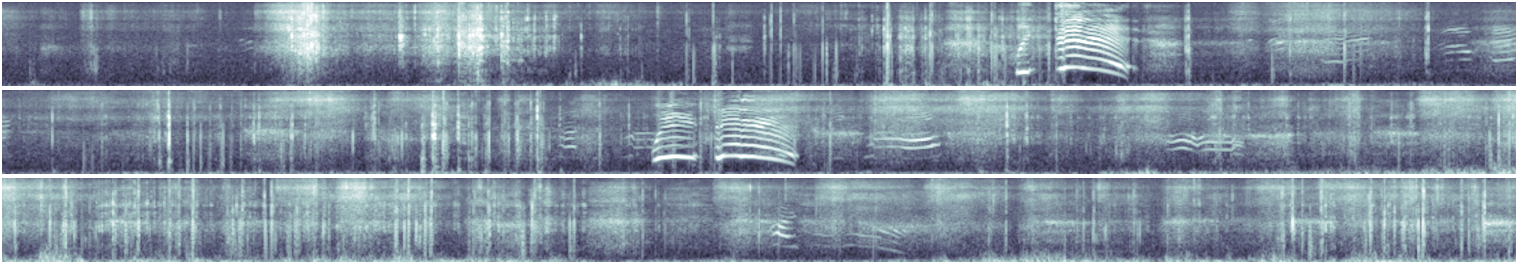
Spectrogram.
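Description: Dry grass rustling and crackling against a model rocket's onboard camera as it is found and picked up, with two long shouted calls from people nearby. Later, handling rumble and wind on the camera's microphone as the rocket is carried by hand.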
